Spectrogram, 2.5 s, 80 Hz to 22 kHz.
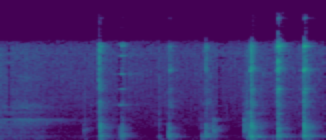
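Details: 2000 Ford F-150 4.2 V6 with a front knocking noise first blamed on the alternator: the idler pulley, hand-spun with the belt off, gives rough, uneven clicks and rattly ticks about three a second. Its bearing is worn out.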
